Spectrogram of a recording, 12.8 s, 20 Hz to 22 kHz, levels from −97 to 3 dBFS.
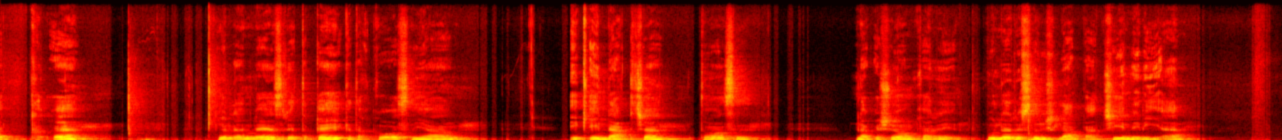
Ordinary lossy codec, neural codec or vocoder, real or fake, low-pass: none; none; real; none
